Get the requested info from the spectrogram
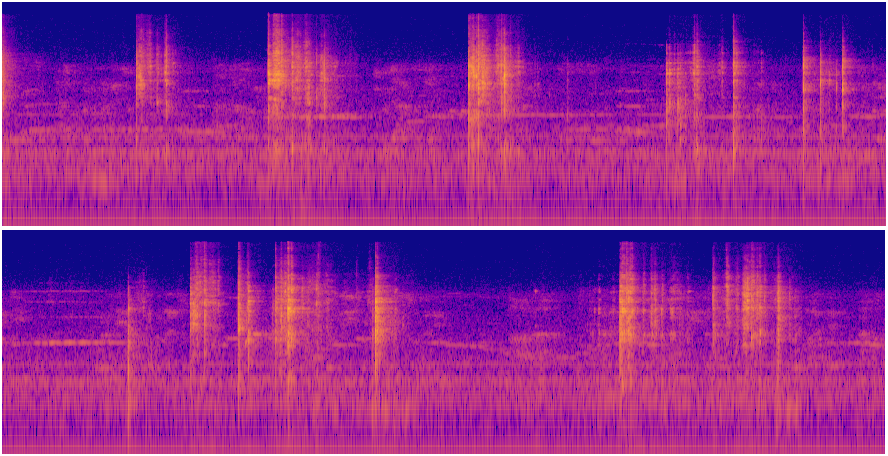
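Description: A spoon clinking and scraping against a ceramic bowl in short bursts every two or three seconds, stirring diced beetroot in its juice.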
